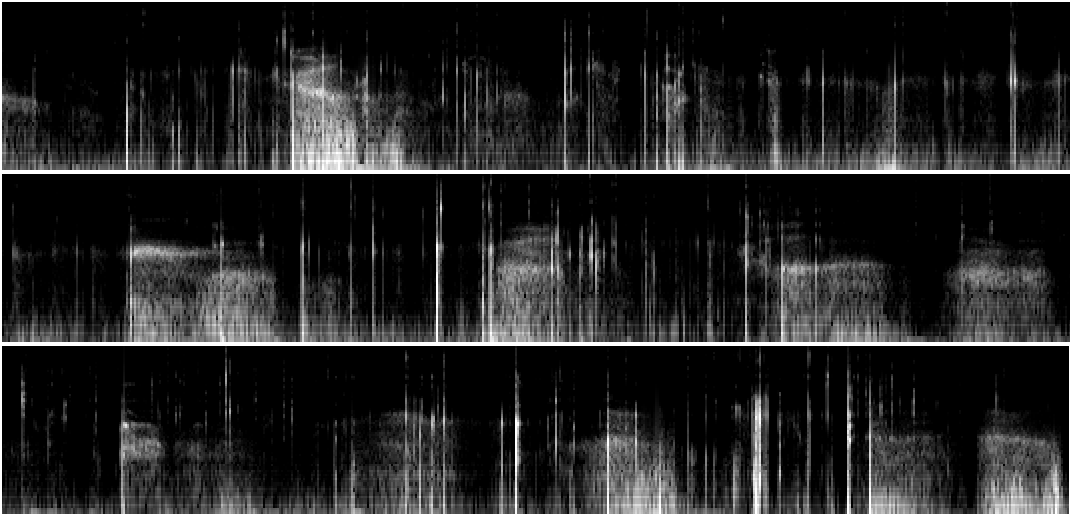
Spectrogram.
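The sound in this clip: Soft, wet ASMR mouth sounds of nibbling on the left ear come in many quiet, irregular bursts. Faint whispering and breaths surround them.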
